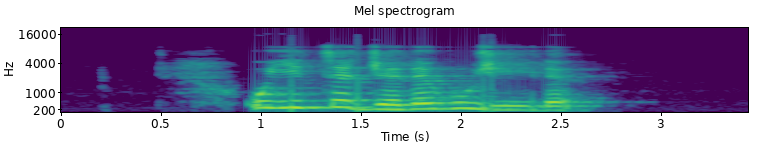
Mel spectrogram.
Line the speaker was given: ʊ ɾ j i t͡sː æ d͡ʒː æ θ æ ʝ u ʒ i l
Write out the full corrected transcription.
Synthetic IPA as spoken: ʊ ɾ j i t͡sː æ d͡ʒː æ ð æ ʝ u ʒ i l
